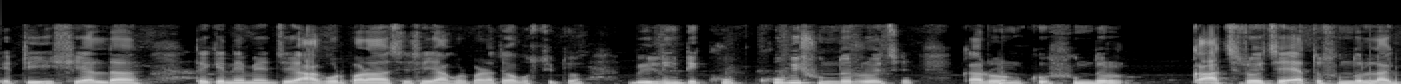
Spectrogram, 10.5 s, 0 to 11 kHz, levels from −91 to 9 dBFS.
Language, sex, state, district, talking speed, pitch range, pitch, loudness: Bengali, male, West Bengal, North 24 Parganas, 130 wpm, 125-170 Hz, 140 Hz, -19 LUFS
